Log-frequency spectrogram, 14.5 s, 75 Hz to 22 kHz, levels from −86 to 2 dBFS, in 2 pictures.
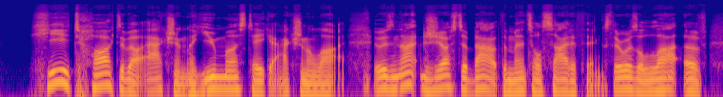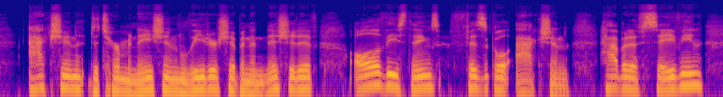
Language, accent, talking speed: English, American, 165 wpm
